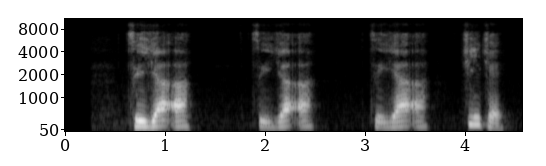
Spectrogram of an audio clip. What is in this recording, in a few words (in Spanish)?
chinche mixteco; vocabulario palabras en mixteco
